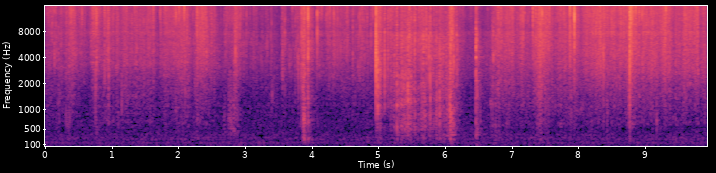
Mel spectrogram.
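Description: Bubble wrap and foam packing crinkling and rustling as it is unwrapped by hand, with a few sharper crackles.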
